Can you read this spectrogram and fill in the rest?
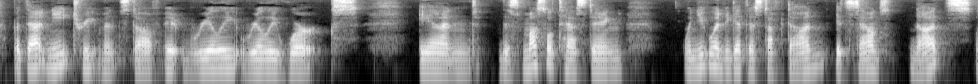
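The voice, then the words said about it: Nasal, stuffed-up voice. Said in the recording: “my nose gets really stuffed up ... my voice is not usually this nasally, but it's just, it's like I said, it's my allergies”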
